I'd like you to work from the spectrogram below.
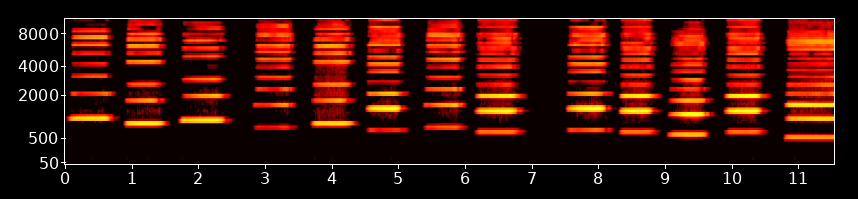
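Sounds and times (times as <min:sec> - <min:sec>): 
couplets in C major: 0:00.0 - 0:06.9, 0:07.5 - 0:11.5.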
